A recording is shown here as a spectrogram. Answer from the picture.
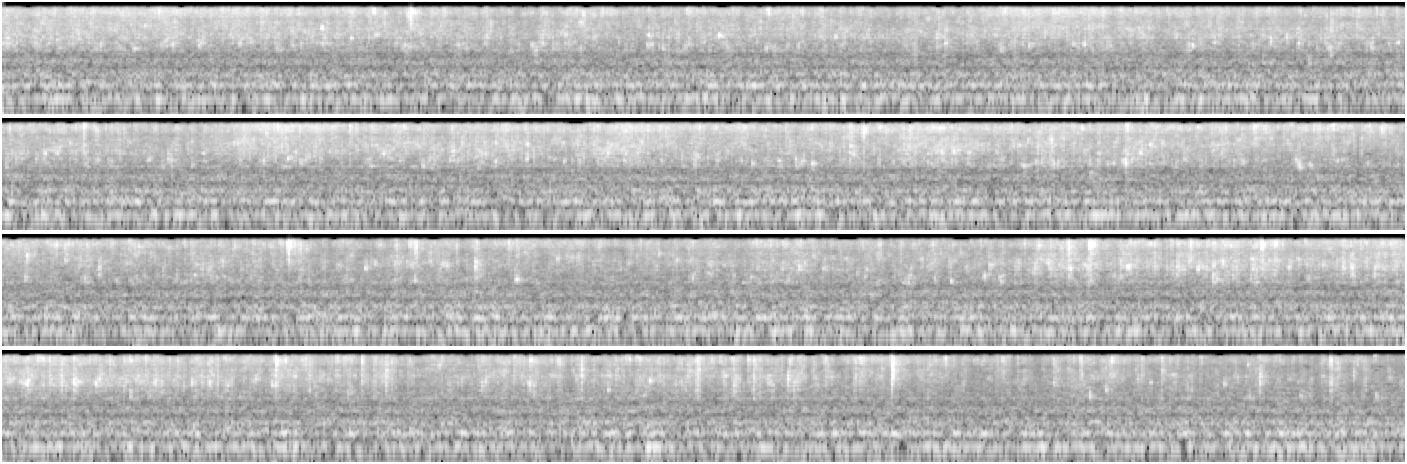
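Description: Boneless chicken thigh pieces coated in cornstarch sizzling and crackling steadily as they shallow-fry in hot oil in a wok.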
